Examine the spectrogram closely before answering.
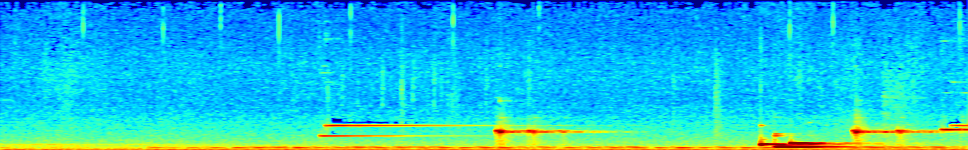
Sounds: xylophone, music, musical instrument

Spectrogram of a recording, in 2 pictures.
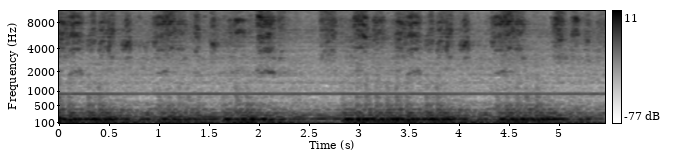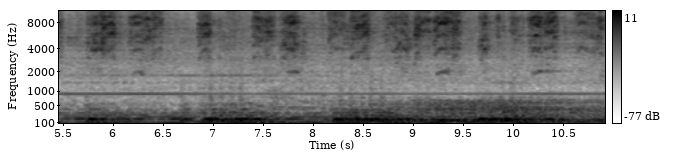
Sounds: electronica, music

